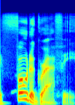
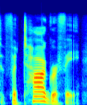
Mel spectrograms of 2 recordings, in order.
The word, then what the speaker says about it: photography: Lots of learners say photography, stressing the first syllable, but it's photography. The stress sits on the second syllable.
